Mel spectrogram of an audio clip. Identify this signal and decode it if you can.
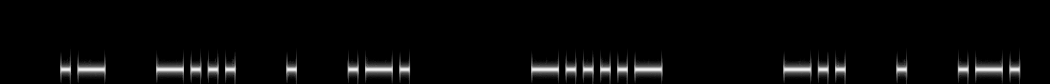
Morse code, heard as a keyed tone, about 14 wpm, spaced as for 10 wpm, 700 Hz. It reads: ABER - DER
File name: Morsekurs / Witze / Witz 24. November 2020, 50 F70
